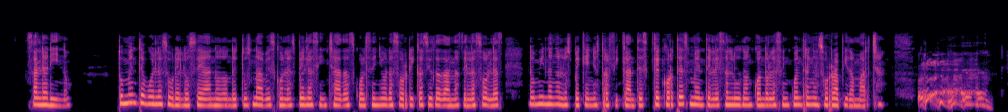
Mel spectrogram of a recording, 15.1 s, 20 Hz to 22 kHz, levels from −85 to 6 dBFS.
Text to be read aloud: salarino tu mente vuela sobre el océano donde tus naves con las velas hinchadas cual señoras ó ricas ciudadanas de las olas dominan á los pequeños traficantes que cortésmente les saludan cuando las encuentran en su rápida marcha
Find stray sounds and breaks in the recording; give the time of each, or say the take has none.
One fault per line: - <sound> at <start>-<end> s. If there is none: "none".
- throat clearing at 13.4-14.9 s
